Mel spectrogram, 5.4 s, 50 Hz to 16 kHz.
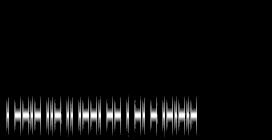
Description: Morse code, heard as a keyed tone, about 32 wpm, 700 Hz. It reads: EQUIPMENT.
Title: Sentences from Top 1000 Words - Review Part 5 - 30wpm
